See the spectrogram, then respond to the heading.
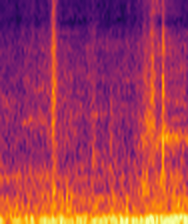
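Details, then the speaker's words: Class C RV generator after fix (power wire had been connected to negative battery post): steady low even rumble, no hunting or surging, some nearby knocks; running normally, powering microwave and air, charging all batteries. "I don't know if you can hear it or not, but the old gen cranks up. We have power on the microwave. The air does work."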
